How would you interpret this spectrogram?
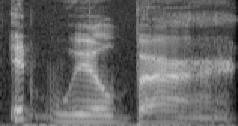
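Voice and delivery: loud, slow, drawn-out mock Australian; attempted Australian. Retrying Justin's special way of saying it, loud mock Australian. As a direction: stretch it out in a clumsy Australian imitation. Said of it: "I'm not Australian".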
